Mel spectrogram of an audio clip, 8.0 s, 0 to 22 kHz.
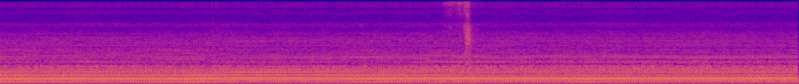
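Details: Enkeeo SC2300i 2300W 79cc 4-stroke OHV inverter generator speeding up as a 1500W load on high draws about 700 to 1,070 watts: steady low hum with even tones and no surging or knocking. Normal response to load.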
